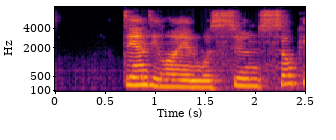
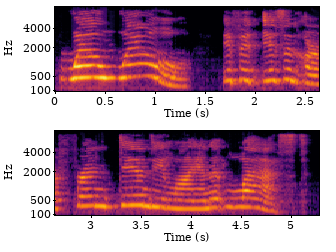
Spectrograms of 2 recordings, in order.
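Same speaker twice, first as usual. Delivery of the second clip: giraffe hostess greeting; 8 semitones higher, 4 dB louder, slower than usual. Acted. Giraffe hostess greets late guest.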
